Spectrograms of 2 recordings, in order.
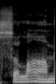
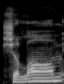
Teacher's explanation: the Canaanite shift a long a that turns into O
